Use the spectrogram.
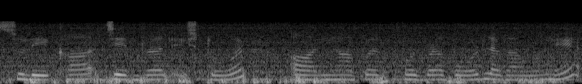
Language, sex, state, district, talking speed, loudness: Hindi, female, Bihar, Sitamarhi, 135 wpm, -32 LUFS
